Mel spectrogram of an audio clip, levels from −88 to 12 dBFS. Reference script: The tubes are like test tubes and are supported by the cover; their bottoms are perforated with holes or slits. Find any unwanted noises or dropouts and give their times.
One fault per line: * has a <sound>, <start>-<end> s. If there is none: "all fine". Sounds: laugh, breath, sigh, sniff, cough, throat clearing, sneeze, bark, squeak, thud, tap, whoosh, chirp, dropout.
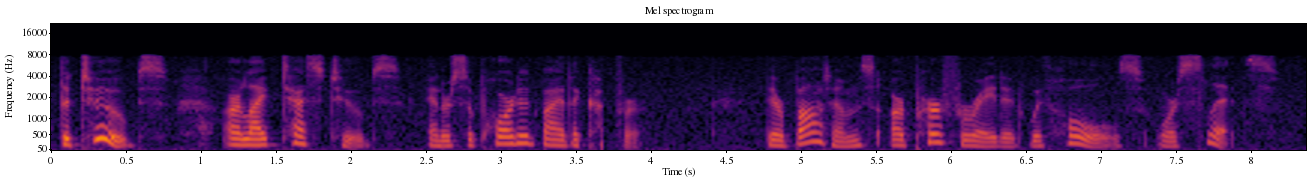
* has a dropout, 3.7-3.8 s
